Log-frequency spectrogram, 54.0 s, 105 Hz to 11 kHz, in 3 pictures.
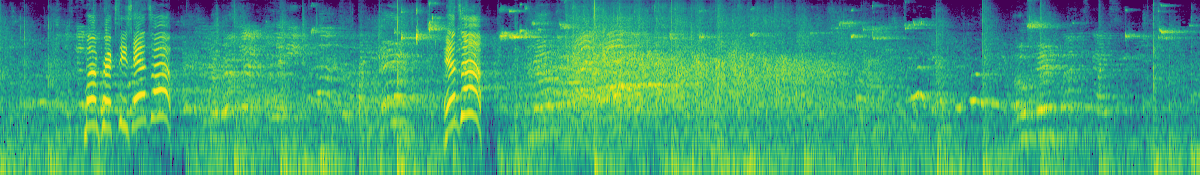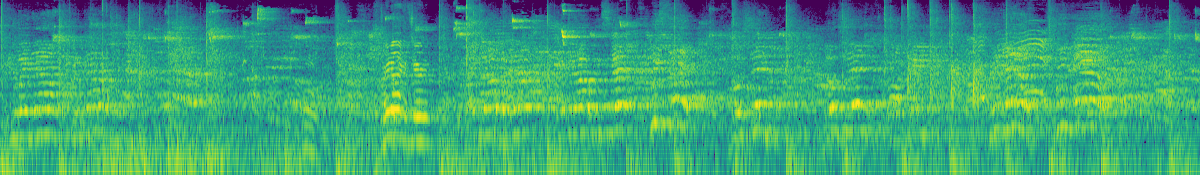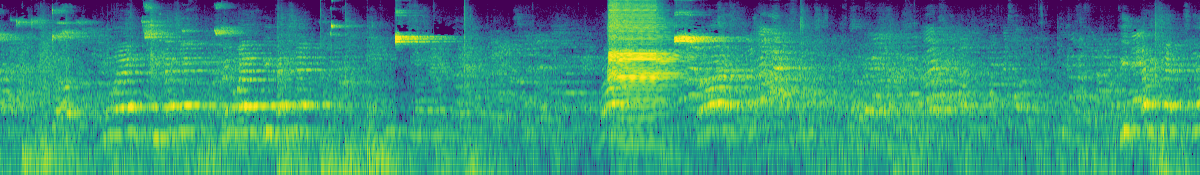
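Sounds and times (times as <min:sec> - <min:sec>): voices calling out in gym: 0:00.0 - 0:54.0.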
